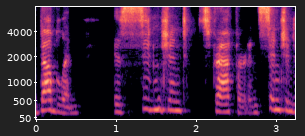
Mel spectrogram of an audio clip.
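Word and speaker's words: St John: is singent stratford and sinchen is spelled like saint john syngent stratford he himself is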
